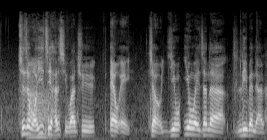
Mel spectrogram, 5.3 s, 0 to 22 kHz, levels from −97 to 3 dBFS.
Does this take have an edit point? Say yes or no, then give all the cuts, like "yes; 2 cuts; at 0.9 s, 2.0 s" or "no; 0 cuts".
no; 0 cuts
